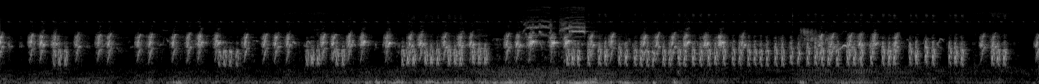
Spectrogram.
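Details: Lure sound of Olive-winged bulbul, played to draw birds into trapping nets; dense run of babbling, chattering notes with a brief sharper burst midway and a constant thin high tone behind.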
